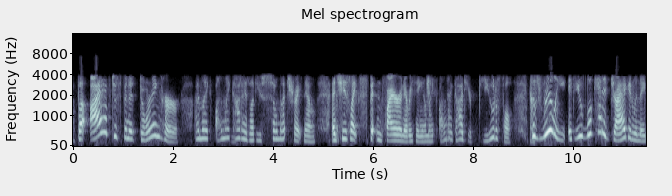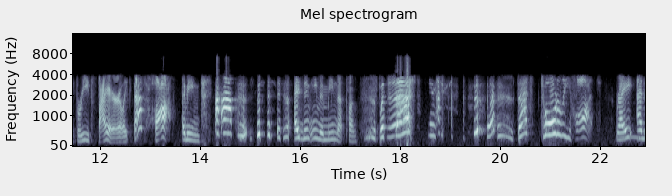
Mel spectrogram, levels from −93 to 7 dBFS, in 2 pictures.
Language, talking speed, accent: English, 160 wpm, American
